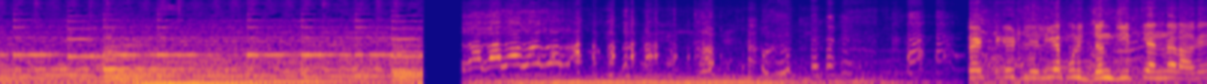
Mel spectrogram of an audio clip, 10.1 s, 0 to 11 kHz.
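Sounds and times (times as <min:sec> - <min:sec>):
car drone inside cabin: 0:03.9 - 0:08.1
people talking: 0:08.1 - 0:10.0.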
